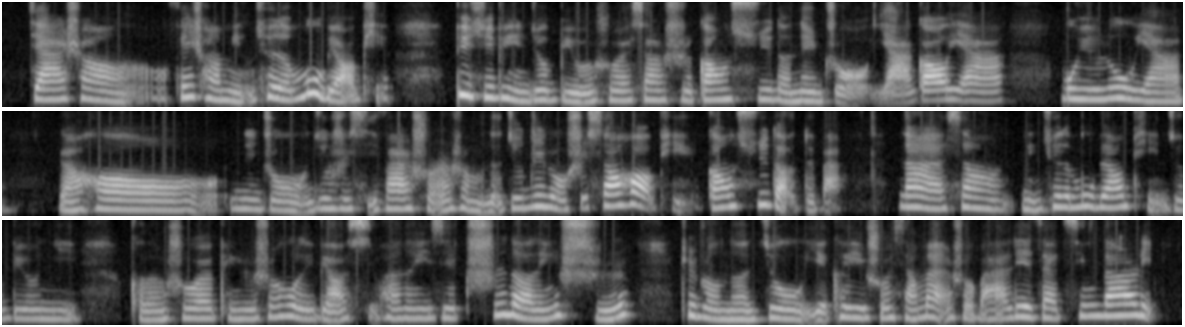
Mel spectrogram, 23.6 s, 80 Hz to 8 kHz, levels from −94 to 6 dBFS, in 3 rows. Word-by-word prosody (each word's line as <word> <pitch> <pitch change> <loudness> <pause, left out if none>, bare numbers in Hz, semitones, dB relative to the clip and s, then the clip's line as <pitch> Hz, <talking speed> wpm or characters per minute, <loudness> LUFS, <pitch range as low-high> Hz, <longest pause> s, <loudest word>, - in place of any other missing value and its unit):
加 245 -1 +3
上 235 -6 -3
非 290 +1 +1
常 255 -6 -1
明 200 -3 -4
确 280 +3 +2
的 245 - +3
目 360 +11 +4
标 - - +3
品。 - - -9 0.4
必 345 -4 +6
需 290 -2 +2
品 250 -7 -1
就 230 +1 -2
比 220 -2 -6
如 190 +1 0
说 220 0 -4
像 230 -1 +1
是 220 -1 -5
刚 235 +2 +3
需 245 0 -2
的 220 -3 -4
那 210 +1 -2
种 460 - -3
牙 - - +1
膏 225 +1 +7
呀、 215 -2 -1 0.3
沐 260 -1 -1
浴 240 -1 -1
露 260 -1 0
呀， 210 -1 -2 0.3
然 200 +1 -1
后 215 -3 +2
那 235 -1 -8
种 200 -4 -5
就 240 0 -5
是 235 0 -5
洗 235 - -3
发 235 +1 +2
水 - - -4
儿 210 - -3
什 240 -3 -6
么 185 - -7
的， 180 0 -6
就 245 +4 -6
这 285 +2 -1
种 225 -5 -2
是 250 - -3
消 295 +1 +8
耗 330 - +8
品， 365 -5 -13
刚 260 +3 +2
需 325 +2 -2
的， - - +2
对 - - -11
吧？ - - -6 0.3
那 270 -5 +3
像 245 -2 -1
明 215 -2 -7
确 275 +4 -3
的 270 - -1
目 280 +1 -3
标 265 0 +2
品， 295 +1 -10
就 225 -5 -8
比 215 0 -11
如 210 0 -6
你 205 0 -9 0.3
可 195 - -8
能 195 +2 -5
说 225 -1 -2
平 215 -2 -9
时 210 - -6
生 250 +3 -5
活 265 -3 0
里 210 -1 -4
比 210 - -7
较 180 +2 0
喜 - - +6
欢 220 -1 -6
的 220 - -6
一 220 - -7
些 230 -1 -4
吃 295 +6 -1
的 260 -7 +5
零 215 +6 -3
食， 270 0 0 0.3
这 285 - -2
种 215 -5 -3
呢 200 -1 -2
就 205 -1 -2
也 185 - -5
可 250 +6 -4
以 235 -1 -2
说 230 - -3
想 235 -3 -4
买 255 -2 0
的 - - -7
时 255 - -6
候 - - -5
把 - - -3
它 220 - -1
列 255 +2 +1
在 235 -1 -2
清 275 +4 -1
单 275 0 +6
儿 290 0 +7
里。 275 - -2
230 Hz, 275 characters per minute, -24 LUFS, 215-260 Hz, 0.4 s, 消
